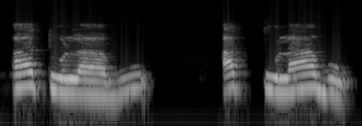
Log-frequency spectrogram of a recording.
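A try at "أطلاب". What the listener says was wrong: Atulabun. Ayo, atulabun, ini dia tanwin ya.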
